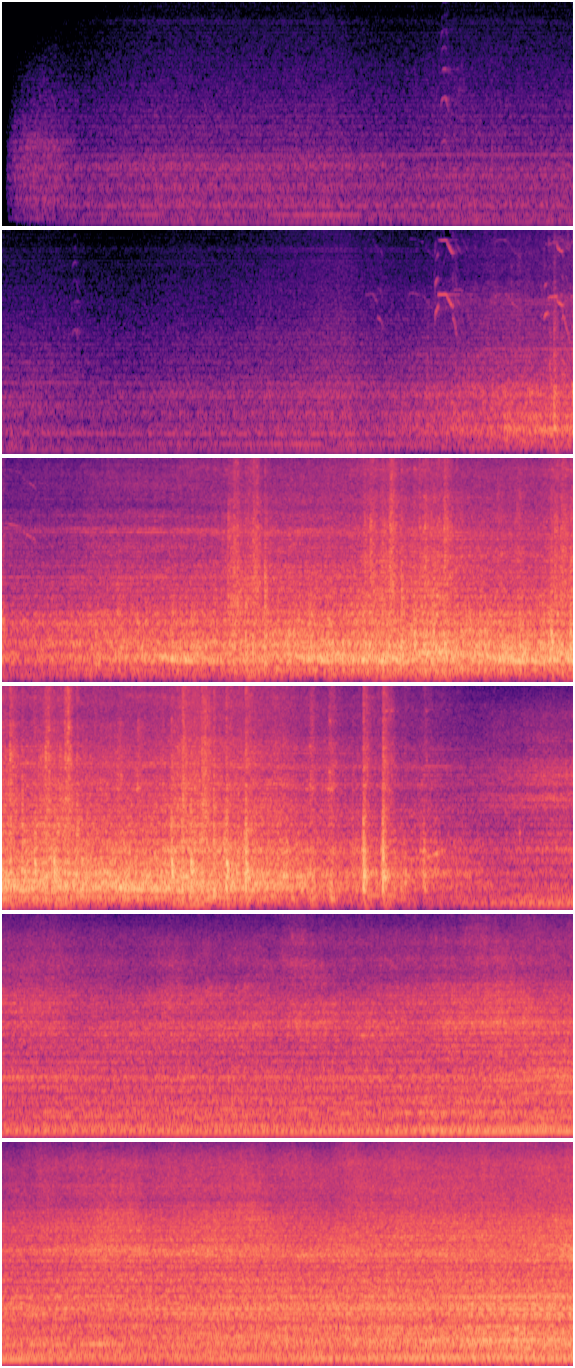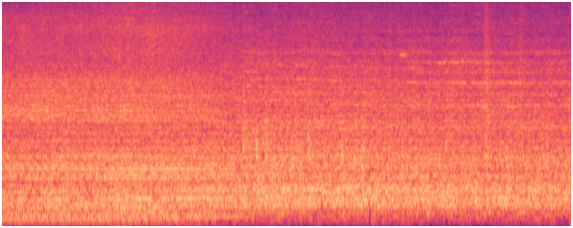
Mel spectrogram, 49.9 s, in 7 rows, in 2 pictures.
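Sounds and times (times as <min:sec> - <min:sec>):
electric train passing: 0:08.9 - 0:49.9
diesel locomotive engine running: 0:12.6 - 0:49.9.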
